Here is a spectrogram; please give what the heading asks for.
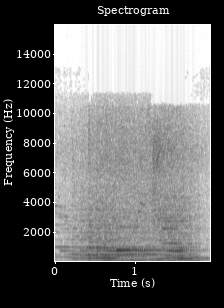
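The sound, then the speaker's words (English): Waves rolling in from a murky grey sea make a steady, broad wash of surf, with low sustained tones running beneath it throughout. “She looks out over the sea. The waves roll in from the murky grey sea.”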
